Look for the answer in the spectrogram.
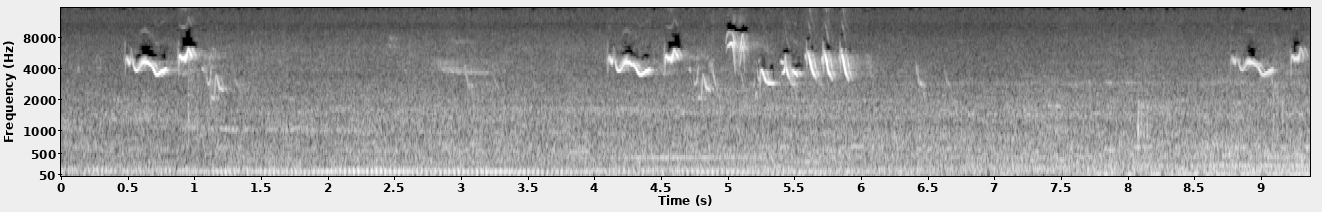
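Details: Streaky Seedeater (Crithagra striolata graueri) recorded in Musanze, Rwanda, in March 2013, giving short, high, twittering call notes in scattered bursts, with a cluster near the middle, over a steady low rumble of background noise.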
